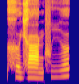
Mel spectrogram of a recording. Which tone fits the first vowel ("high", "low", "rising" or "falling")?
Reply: low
